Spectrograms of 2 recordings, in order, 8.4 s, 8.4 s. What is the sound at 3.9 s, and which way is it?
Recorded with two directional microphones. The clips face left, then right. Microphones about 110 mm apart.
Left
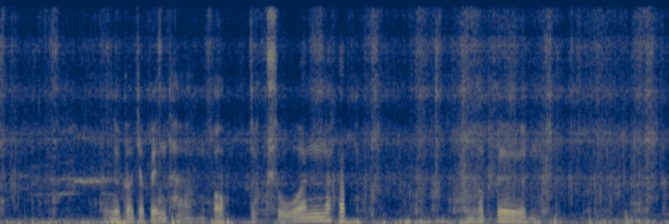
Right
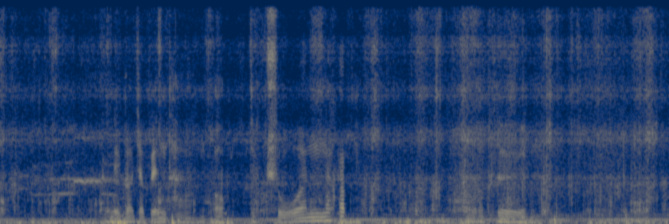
Speech, 50° left (ahead or behind).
